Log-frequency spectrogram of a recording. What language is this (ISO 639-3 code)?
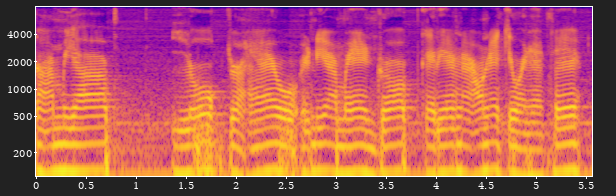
urd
